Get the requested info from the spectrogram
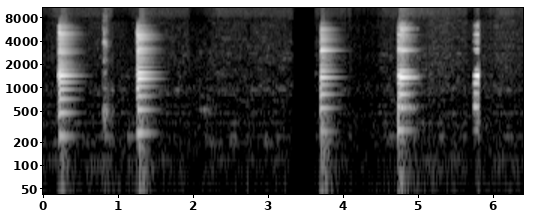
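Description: A voice coming through a failing video-call connection in clipped fragments: five brief, chopped bursts of sound with silence between, the audio breaking up.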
